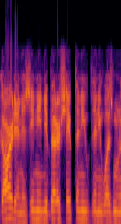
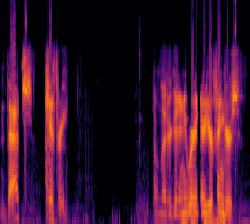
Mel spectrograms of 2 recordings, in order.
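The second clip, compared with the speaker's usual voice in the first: hushed, whispered aside; 3 dB louder than usual. In a role-playing game, warning another character about a companion, whispering. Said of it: "I whisper over to Fit".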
